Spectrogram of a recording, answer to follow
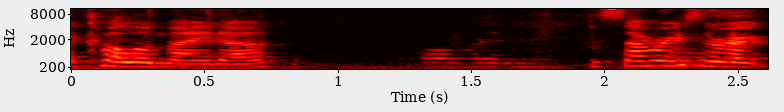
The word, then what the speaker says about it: collimator: Culminator. Is that M-O-N? Column. L-I-M-A-T. No, I've just made up a word. That's just culminator. Sorry. It's a collimator.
